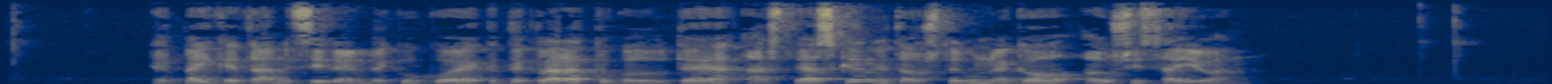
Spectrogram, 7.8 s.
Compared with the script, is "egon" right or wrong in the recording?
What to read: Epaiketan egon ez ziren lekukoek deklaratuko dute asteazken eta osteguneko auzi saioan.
wrong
